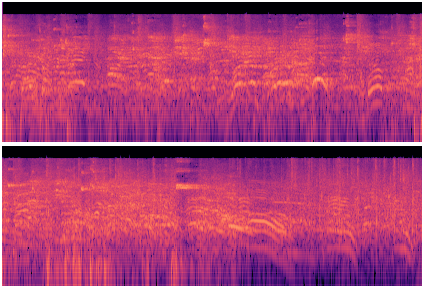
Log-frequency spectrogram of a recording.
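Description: Live basketball game in a gymnasium: a ball bouncing on the hardwood floor with a few sharp strikes, amid constant crowd and player voices and shouts echoing in the hall.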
